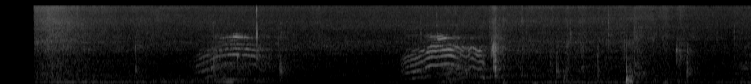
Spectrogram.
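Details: Indoor pet cat, excited by a squirrel visiting the window. Two soft, chirping meows, each rising then falling, sound about two seconds apart over a quiet room with a low steady hum.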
